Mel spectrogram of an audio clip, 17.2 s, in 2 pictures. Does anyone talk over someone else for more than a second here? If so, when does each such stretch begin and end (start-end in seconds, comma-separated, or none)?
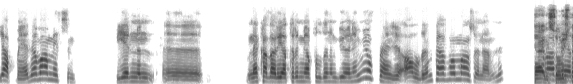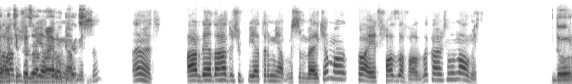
8.1-10.0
